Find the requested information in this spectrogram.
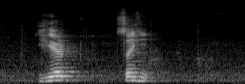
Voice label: "Ihyẽrzsẽhi", Ishir Chamacoco; jadear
